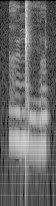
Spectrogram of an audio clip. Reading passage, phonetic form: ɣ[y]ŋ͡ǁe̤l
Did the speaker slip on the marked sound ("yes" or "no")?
no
